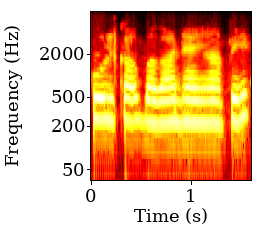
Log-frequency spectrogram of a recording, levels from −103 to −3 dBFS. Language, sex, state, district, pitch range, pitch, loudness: Hindi, male, Bihar, Jamui, 225-245 Hz, 235 Hz, -12 LUFS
